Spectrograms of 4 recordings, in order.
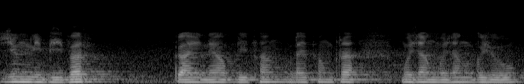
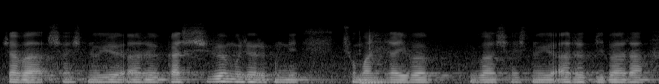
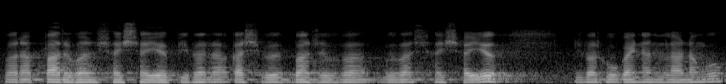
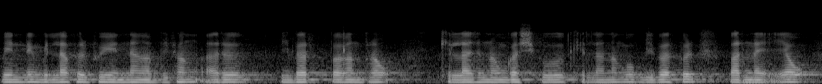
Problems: low volume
